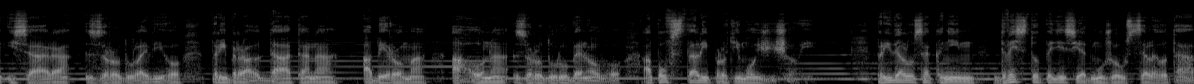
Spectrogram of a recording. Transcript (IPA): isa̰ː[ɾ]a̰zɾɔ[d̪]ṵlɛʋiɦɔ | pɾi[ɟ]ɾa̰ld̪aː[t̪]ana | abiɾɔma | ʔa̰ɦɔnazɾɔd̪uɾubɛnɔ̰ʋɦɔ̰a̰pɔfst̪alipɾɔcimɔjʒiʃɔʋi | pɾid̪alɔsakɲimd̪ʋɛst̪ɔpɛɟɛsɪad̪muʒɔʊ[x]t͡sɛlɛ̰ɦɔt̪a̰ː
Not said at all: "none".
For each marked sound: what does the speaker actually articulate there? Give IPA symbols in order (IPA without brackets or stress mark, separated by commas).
ɾ, d̪, b, t̪, s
